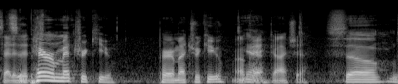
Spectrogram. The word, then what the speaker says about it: ParametrEQ: The BlueCat Audio uh par how do you pronounce that? Parametric U.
